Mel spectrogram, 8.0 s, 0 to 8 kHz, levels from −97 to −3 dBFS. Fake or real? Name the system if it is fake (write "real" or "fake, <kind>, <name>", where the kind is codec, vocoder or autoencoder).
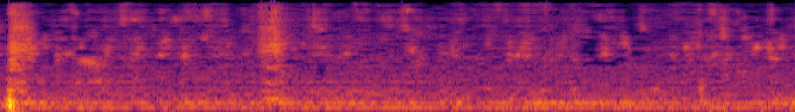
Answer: fake, vocoder, BigVGAN v2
